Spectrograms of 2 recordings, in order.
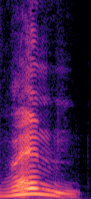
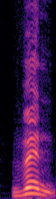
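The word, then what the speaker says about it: when: हम लोग गलती क्या करते हैं? इसका उच्चारण हम लोग करते हैं व्हेन ह लगा के व्हेन है ना गलत उच्चारण है सही उच्चारण क्या होगा व्हेन ये क्या है गलत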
